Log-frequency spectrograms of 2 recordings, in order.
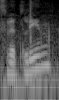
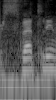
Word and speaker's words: Svetlin: light and you know my name is svetlin or swetlin i don't know how you pronounced in your language it is coming from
